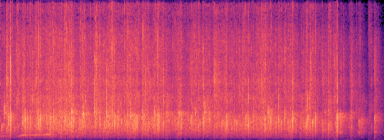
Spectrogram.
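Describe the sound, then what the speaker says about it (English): Loud, sustained applause from a large audience at a literary festival event, dense and continuous for the whole stretch, with scattered whoops over the clapping. "I don't think I've ever had so much applause with an event yet to start."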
